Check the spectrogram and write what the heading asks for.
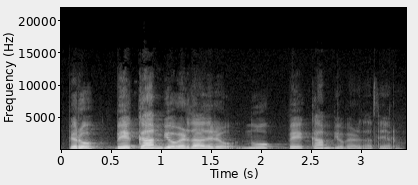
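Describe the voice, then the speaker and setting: A man's voice: medium pitch, sing-song, normal speed, creaky. A male pastor preaching a sermon in simple, broken Spanish, repeating phrases for emphasis and asking the congregation rhetorical questions.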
